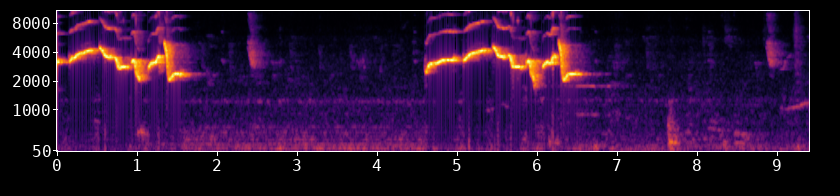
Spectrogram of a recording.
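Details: Oriental magpie-robin (Copsychus saularis) song recorded 3 March 2021: two loud phrases of clear, varied whistles, each about two seconds long and sliding up and down, with faint background hum between them.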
